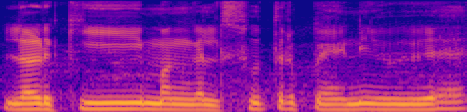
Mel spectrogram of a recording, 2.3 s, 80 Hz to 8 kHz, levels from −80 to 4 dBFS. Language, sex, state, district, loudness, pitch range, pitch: Hindi, male, Jharkhand, Deoghar, -16 LUFS, 145-160 Hz, 150 Hz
